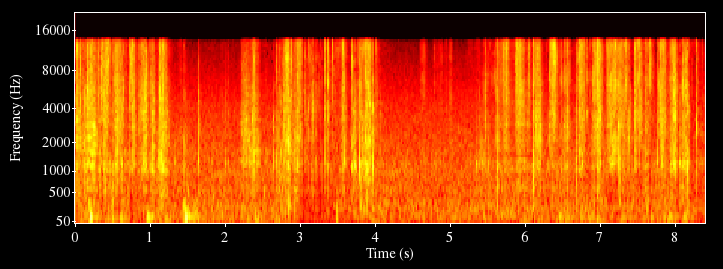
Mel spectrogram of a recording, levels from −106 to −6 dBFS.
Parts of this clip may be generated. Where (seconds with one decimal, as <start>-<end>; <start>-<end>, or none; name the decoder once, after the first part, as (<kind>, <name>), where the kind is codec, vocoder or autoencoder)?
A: 5.6-6.1 (codec, DAC)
